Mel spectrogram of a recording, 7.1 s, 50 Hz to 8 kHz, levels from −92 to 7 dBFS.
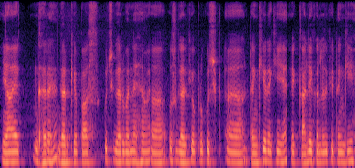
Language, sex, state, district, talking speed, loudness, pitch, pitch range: Hindi, male, Andhra Pradesh, Chittoor, 220 wpm, -20 LUFS, 125 Hz, 125-130 Hz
